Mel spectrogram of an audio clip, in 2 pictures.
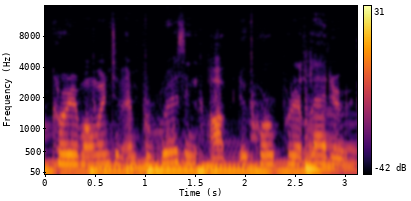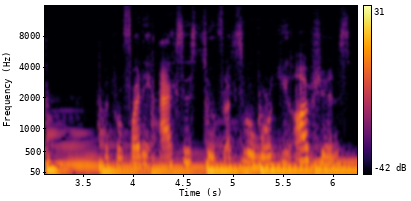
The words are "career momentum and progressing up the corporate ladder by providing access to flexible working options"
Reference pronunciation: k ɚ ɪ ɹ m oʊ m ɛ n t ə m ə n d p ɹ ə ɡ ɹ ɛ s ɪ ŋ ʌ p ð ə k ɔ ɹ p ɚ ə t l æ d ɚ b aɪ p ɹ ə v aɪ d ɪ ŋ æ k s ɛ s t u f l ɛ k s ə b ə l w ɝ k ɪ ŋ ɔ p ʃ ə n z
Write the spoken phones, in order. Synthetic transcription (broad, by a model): k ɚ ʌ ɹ m oʊ m ɛ n t ə m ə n p ɹ ə ɡ ɹ ɛ s ɪ ŋ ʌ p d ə k ɔ ɹ p ɚ ə t l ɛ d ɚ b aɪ p ɹ ə v aɪ d ɪ ŋ æ k s ɛ s t u f l ɛ k s ə b ə l w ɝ k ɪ ŋ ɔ p ʃ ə n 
